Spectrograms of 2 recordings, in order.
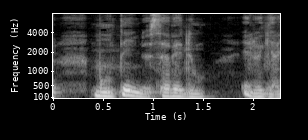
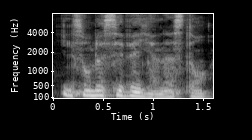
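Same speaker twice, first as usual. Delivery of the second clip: ordinary delivery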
